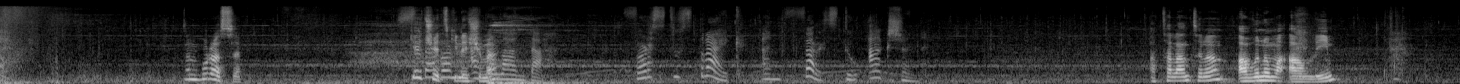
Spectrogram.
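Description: A fire crackles in a brazier.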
